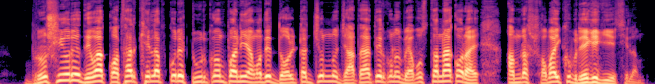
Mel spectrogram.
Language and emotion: Bengali, angry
